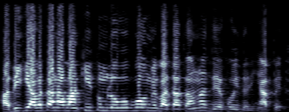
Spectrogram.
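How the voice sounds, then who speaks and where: A man's voice: sits high, fast talker, a bit bright. A young man teaching Hindi grammar in a casual lecture, chatty and asking his students questions as he explains, sometimes stretching vowels out to show how they sound.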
